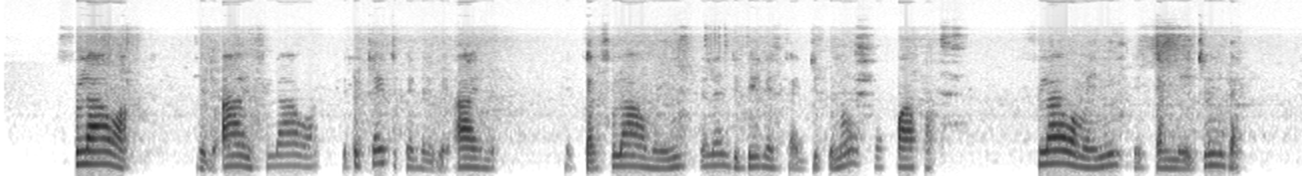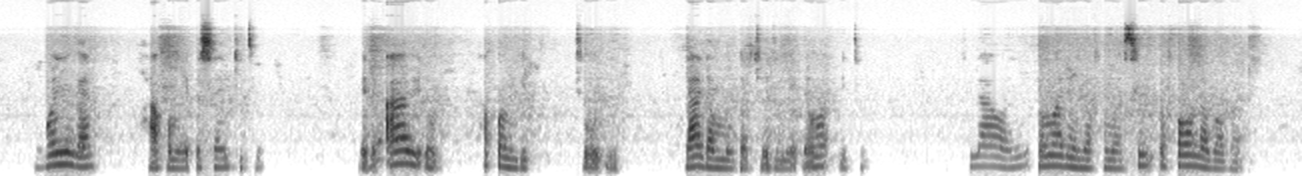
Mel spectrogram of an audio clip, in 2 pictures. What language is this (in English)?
Fula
